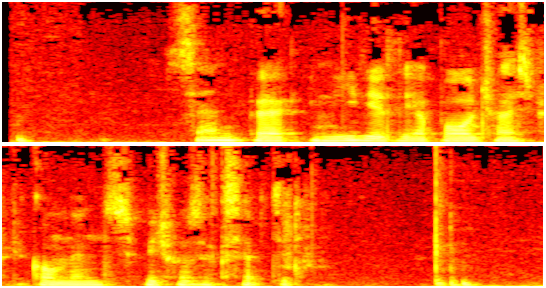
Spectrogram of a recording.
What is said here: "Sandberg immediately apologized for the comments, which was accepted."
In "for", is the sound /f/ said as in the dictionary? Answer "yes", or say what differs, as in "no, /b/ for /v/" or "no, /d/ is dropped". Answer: no, /p/ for /f/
